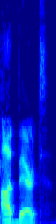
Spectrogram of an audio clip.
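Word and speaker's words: Adbert: getting it wrong it's because we like checked with him and it's like odd Bert alza' y AB bear so they pronounce the T I think it's not a their rapport situation right I think but I think it's not add Burt I think it's like odd odd Bert odd Bert Al's ally yeah that's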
